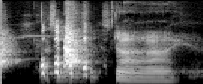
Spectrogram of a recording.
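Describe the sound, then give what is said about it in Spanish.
A pet dog named París, set off by the doorbell, barks several times in a quick, uneven burst, fairly loud, followed by a longer sustained drawn-out cry before things go quiet. “Dijo, yo, yo no voy a estar escuchando ladrillos de perro.”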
